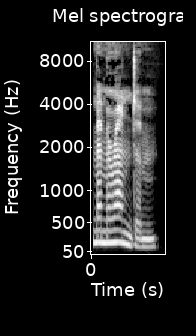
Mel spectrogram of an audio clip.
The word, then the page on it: memorandum: British English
